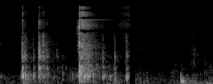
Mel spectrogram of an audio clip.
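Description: A small metal suitcase-shaped tin being handled and closed on a wooden table, making two short scraping rattles in the first second or so. A soft thump comes near the end.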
